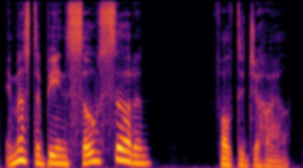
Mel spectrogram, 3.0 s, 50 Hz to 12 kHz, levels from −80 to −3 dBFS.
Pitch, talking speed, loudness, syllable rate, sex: 145 Hz, 160 wpm, -19 LUFS, 5.2 syllables/s, male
